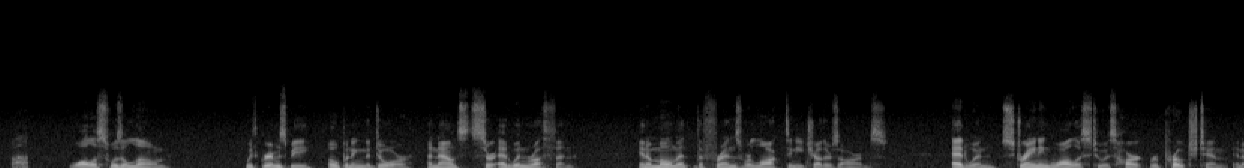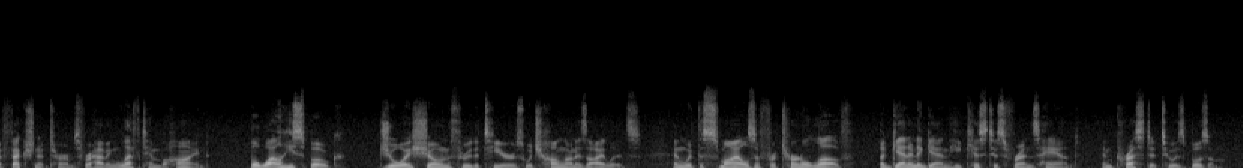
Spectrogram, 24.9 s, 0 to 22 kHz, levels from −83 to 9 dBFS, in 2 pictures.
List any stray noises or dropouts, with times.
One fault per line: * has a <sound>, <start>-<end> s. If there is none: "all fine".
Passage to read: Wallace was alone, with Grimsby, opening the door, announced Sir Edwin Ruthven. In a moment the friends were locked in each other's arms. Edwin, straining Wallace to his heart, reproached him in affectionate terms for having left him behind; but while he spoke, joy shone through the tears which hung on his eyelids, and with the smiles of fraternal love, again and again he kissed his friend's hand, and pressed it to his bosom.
* has a laugh, 0.1-0.3 s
